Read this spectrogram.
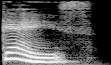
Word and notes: gaze: British English

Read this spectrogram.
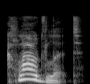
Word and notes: cloudlet: British English

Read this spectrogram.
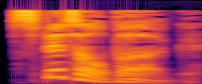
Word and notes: spittlebug: British English

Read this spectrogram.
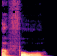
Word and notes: afore: British English

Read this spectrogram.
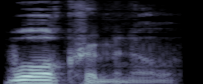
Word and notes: war criminal: British English

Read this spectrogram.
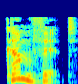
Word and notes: comfit: British English

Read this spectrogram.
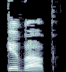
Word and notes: give up: British English

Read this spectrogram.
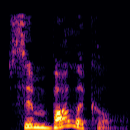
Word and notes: symbolical: British English

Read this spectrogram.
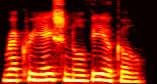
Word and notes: recreational vehicle: American English

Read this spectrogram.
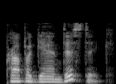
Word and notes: propagandistic: British English

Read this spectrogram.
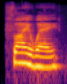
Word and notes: flyaway: American English

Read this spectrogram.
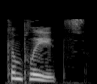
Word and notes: completes: British English

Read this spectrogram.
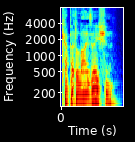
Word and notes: capitalization: British English

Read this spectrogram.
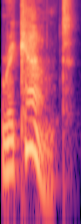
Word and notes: recant: British English

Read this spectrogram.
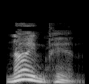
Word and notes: ninepin: British English

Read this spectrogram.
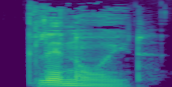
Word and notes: glenoid: British English

